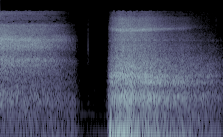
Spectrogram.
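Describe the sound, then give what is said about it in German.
A deep breath in and out: a long, airy inhale that slowly fades, a brief pause of silence, then a loud, breathy exhale that tapers off gradually. “Einmal tief ein- und ausatmen.”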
